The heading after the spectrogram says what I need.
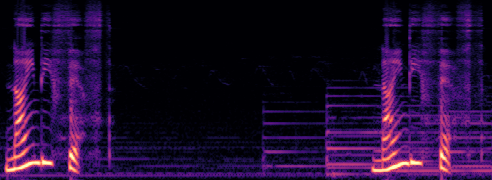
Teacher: The th sound is unvoiced, like a whisper. It's hard to go from a motor to a whisper, so the V changes to a whispery F to match.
